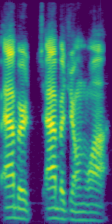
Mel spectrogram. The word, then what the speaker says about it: Auberjonois: I found one where he pronounced it himself. Auberjonois.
